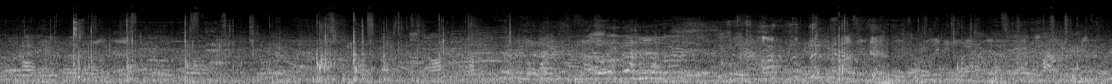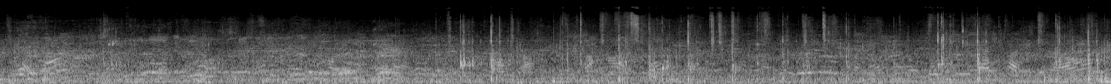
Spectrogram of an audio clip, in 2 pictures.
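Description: Sneakers scuff on concrete.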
